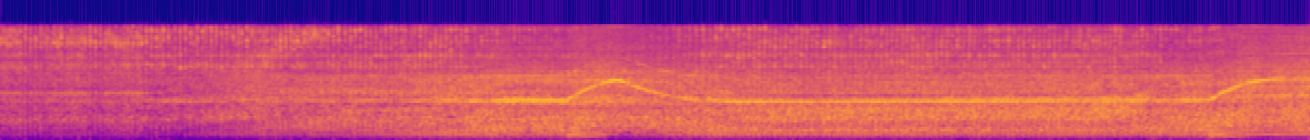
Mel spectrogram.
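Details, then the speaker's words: Stihl leaf blower with manual choke and no primer, started on choke then switched to run, gives an even drone that climbs cleanly on each throttle blip; it still runs perfectly well. "this one has the manual choke so it doesn't have a primer like from other ones which is a bad thing see still runs perfectly"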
